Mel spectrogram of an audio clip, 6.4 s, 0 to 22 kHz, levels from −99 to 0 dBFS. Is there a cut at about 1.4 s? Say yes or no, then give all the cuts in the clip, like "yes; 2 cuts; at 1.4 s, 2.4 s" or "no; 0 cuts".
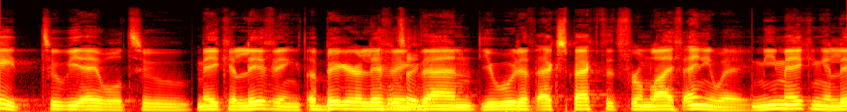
yes; 4 cuts; at 1.4 s, 2.3 s, 3.6 s, 5.6 s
